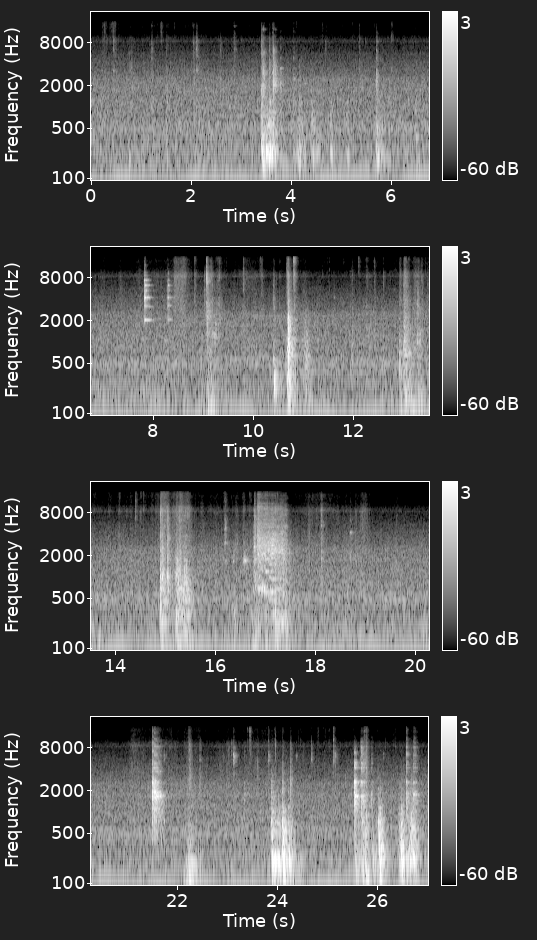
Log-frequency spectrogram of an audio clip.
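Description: A corkscrew squeaks and creaks as it twists into a cork.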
